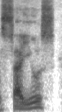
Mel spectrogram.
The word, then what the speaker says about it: Soyuz: É por isso que as primeiras naves espaciais, e até hoje, por exemplo, a Soyuz, se pronuncia Soyuz, tem 3 cosmonautas, para responder aos americanos, que colocaram 3 astronautas como meta, tá?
